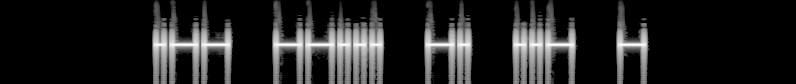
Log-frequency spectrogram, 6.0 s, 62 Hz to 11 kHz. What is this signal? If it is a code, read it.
Morse code, heard as a keyed tone, about 20 wpm, spaced as for 15 wpm, 700 Hz. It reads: W7NUT
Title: 186 Lesson 30g - Letter b - Call Signs 20wpm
